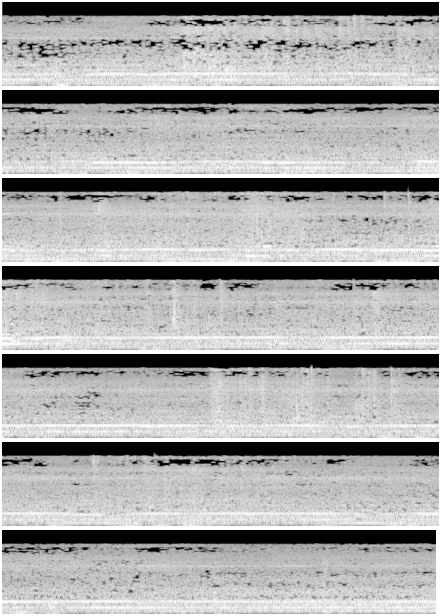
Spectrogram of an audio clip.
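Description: Upright vacuum cleaner running steadily over a low-pile area rug, its motor holding an even hum over the rush of suction. A few short clicks come through as it passes over crumbs on the rug.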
